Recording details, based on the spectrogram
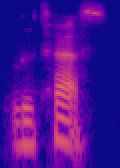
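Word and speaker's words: Lutece: lutas lus oh yeah it's not lettuce l number two um how do you say it Lutes Robert Lutes is there now what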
